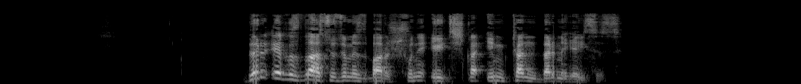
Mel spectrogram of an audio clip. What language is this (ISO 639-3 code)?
uig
